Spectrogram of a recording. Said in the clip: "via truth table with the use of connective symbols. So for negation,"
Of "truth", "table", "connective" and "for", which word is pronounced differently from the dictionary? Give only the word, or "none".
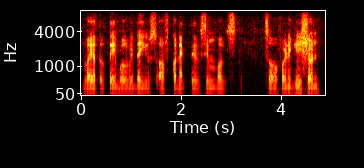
truth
